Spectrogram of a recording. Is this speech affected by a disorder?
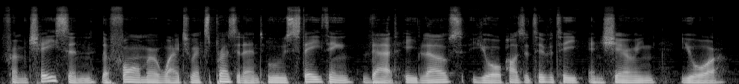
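No.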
